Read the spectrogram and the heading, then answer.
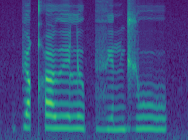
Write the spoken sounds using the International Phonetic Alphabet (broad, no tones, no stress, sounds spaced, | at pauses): pʲ ɯ qʰ ɯː ɪ̯ l ɯ p vʲ ə n d͡ʒ u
